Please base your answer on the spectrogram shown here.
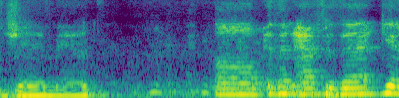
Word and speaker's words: Jam Man: No coincidence that scam rhymes with Jam Man.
